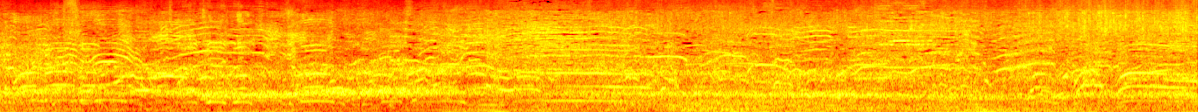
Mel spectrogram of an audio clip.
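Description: A crowd of men and women cheers and shouts loudly.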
